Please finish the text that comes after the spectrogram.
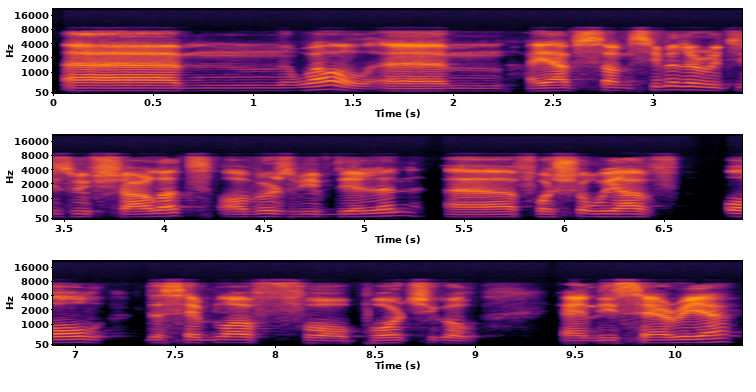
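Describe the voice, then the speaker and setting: A middle-aged man from France, telling his story calmly and earnestly on an online webinar. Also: medium pitch, unhurried, clear, resonant tone, no echo, muffled recording. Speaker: real estate panelist.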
